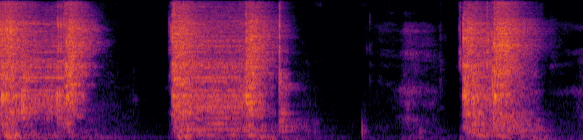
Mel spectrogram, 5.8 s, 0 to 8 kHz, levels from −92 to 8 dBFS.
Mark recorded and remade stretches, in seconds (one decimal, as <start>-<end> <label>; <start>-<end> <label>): 0.0-5.8 recorded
